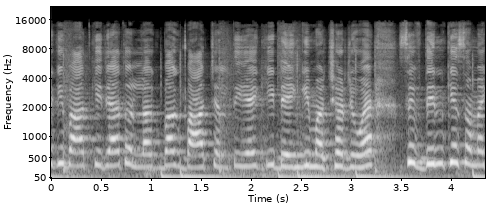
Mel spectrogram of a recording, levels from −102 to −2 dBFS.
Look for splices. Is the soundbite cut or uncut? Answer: uncut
